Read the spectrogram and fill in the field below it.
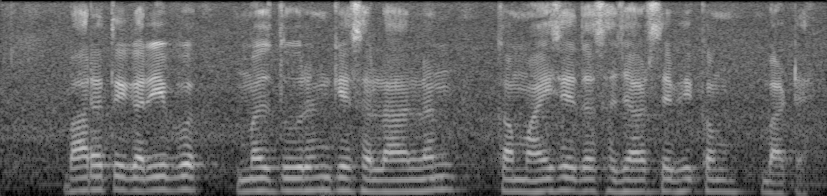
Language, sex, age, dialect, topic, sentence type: Bhojpuri, male, 25-30, Northern, banking, statement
